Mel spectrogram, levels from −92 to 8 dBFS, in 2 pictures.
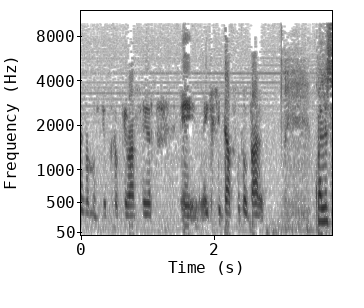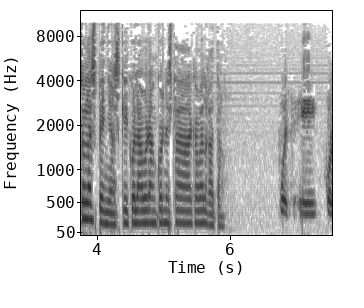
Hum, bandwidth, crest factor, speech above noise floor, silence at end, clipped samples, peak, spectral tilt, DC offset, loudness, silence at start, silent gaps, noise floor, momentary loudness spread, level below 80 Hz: none; 10.5 kHz; 16 dB; 30 dB; 0 s; under 0.1%; 0 dBFS; -3 dB/octave; under 0.1%; -15 LUFS; 0 s; none; -46 dBFS; 14 LU; -50 dBFS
